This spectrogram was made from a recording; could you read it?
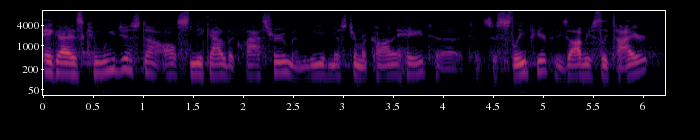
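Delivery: half-whispering, very quiet, hushed, barely audible. Retelling what the teacher told the class while he slept: half-whispering. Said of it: "he whispers to them".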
